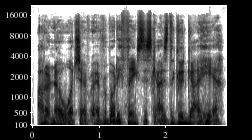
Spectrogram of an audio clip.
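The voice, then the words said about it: Imitates a game character's voice. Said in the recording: “Is that what Zaid sounds like? ... It is, kind of. ... not the best impersonation of all time, but he kind of sounds like that.”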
